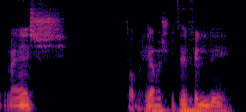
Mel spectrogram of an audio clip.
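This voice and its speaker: A man's voice: fairly low pitch, flat delivery, fairly quick, darkish tone. A man from Egypt with an Egyptian accent, reacting to home-hack videos in casual commentary and often exclaiming at the tricks. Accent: Egyptian Arabic.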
